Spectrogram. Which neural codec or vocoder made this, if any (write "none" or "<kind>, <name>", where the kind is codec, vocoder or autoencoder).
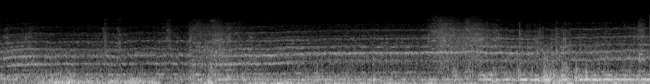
none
